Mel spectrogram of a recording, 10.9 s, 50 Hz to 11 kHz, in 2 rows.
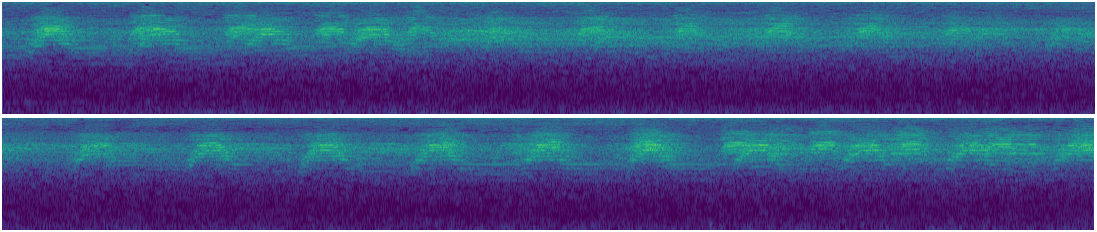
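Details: Grass insects calling on Achasan, filmed with an S20 Ultra: high, buzzy continuous chorus with pulsing chirps near twice a second, dipping slightly mid-way before resuming.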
